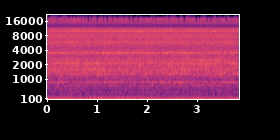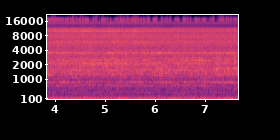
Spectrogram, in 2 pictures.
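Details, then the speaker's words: 1985 Chevrolet K20 V8 after fitting an Edelbrock 1906 AVS II carburetor, only idle mixture screws adjusted: starts instantly instead of cranking long, then deep, steady rumble at even idle with no stumble, miss or hunting; running clean. "I'm going to start it up and you can see that this thing starts on a dime doesn't sit there and try to crank anymore"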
